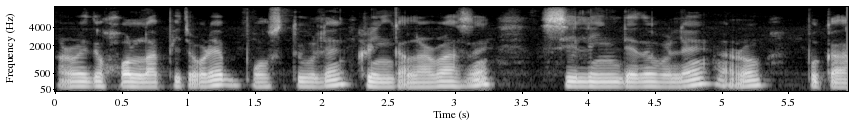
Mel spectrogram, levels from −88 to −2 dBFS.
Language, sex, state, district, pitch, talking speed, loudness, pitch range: Nagamese, male, Nagaland, Kohima, 120 Hz, 190 wpm, -18 LUFS, 115-135 Hz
